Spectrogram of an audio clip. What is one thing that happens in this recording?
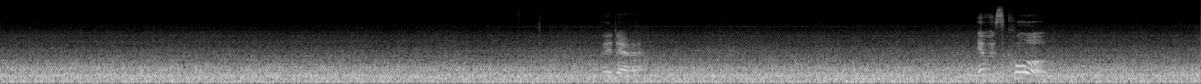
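A car rumbles steadily, heard from inside as it drives.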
